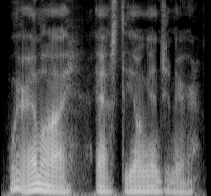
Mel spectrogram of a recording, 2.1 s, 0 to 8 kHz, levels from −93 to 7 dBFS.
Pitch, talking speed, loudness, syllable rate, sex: 80 Hz, 200 wpm, -19 LUFS, 6.6 syllables/s, male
